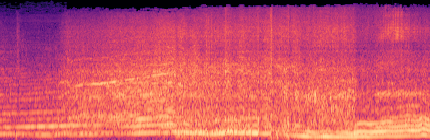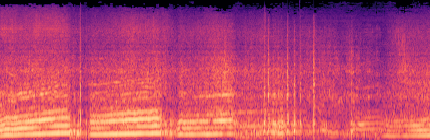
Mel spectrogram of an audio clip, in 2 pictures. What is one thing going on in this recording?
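A second rally car engine roars closer and revs hard.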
